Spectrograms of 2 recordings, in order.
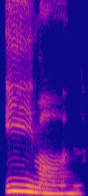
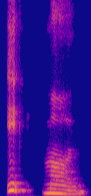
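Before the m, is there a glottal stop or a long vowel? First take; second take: long vowel; glottal stop. First: A long ee vowel runs straight into the m. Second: A short vowel and a glottal catch precede the m. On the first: This is the eased form used today. "Iman is such a common word" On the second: This is the original form before easing. "It was initially Iman"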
